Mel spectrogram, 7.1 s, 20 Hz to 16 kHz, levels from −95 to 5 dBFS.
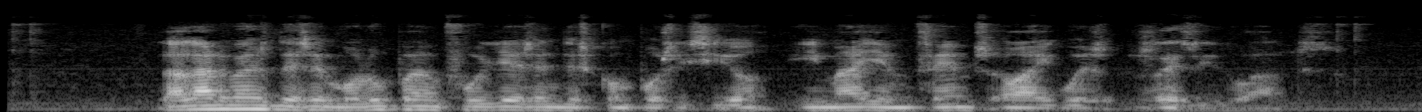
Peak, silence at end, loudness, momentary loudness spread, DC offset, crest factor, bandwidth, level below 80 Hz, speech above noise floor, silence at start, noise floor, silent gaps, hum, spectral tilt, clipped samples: -4 dBFS; 0.55 s; -25 LUFS; 18 LU; under 0.1%; 22 dB; 7.6 kHz; -50 dBFS; 31 dB; 0.8 s; -56 dBFS; none; none; -7 dB/octave; under 0.1%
